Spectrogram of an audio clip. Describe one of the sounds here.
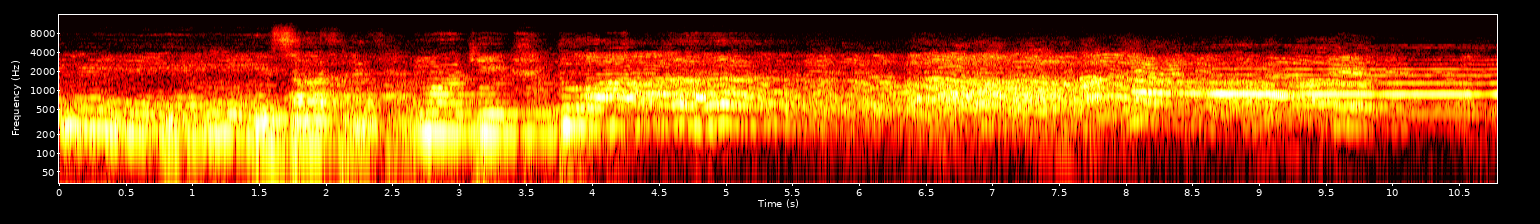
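A young man recites with passion into a microphone, heard through loudspeakers in a large echoing space.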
